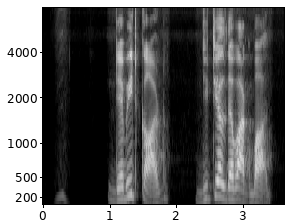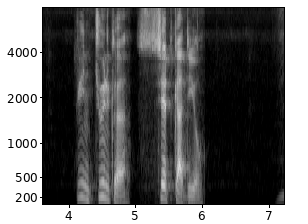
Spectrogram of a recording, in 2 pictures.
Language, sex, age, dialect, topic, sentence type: Maithili, male, 51-55, Bajjika, banking, statement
